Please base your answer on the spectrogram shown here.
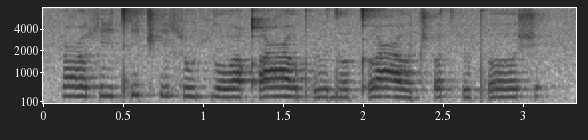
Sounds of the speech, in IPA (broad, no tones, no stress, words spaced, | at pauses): ʕoɬi tʼit͡ʃʼiɬu çoːqʼɤ ʕɤpʼɯː dɤ kʼɤʕɤ t͡ʃʼɤt͡sʼɯpʼɤːʃ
